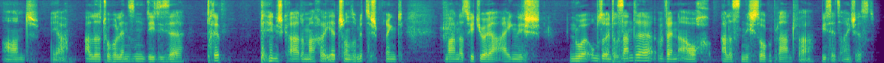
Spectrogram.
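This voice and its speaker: A man's voice: on the low side, level tone, moderate pace, creaky, no room sound. A man vlogging casually to camera, talking straight to his viewers and asking them questions. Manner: conversational, asks viewers questions directly. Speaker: travel vlogger and onboard courier. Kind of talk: casual vlog talk to camera.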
